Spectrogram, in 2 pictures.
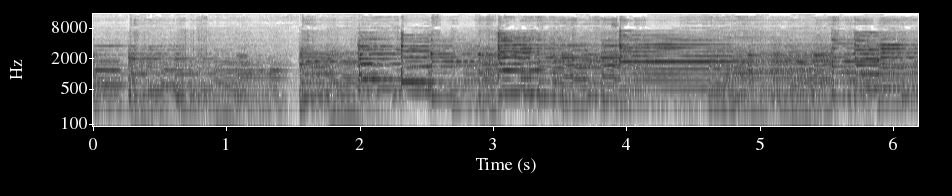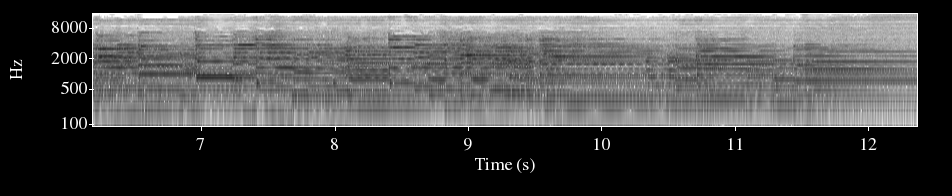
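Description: Steinway & Sons grand piano played by hand: many quick notes over held bass notes, with a brief drop in loudness about a second and a half in before the playing picks up again.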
